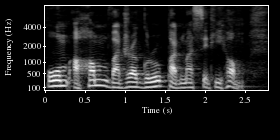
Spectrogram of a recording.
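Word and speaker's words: Om Ah Hum Vajra Guru Padma Siddhi Hum: So the Guru Vajra mantra is pronounced as Om Aham Vajra Guru Padma Siddhi Hum. This is the Romanized version.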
